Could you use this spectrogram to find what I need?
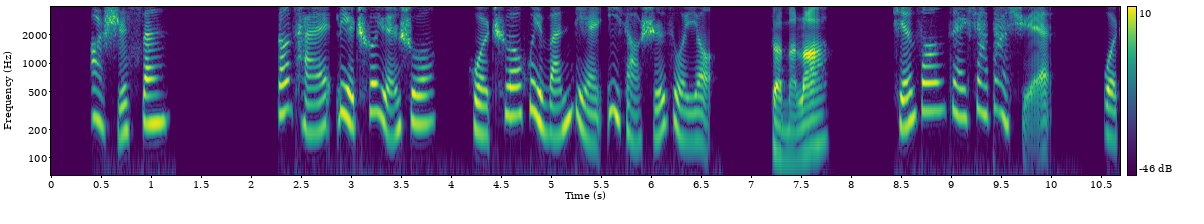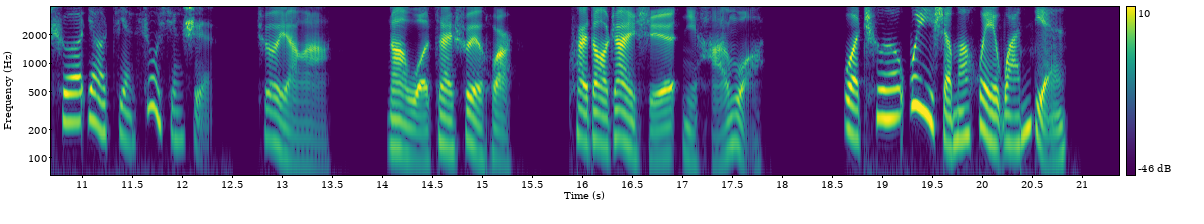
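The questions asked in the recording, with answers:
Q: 火车为什么会晚点?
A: 前方下大雪,要减速行驶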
